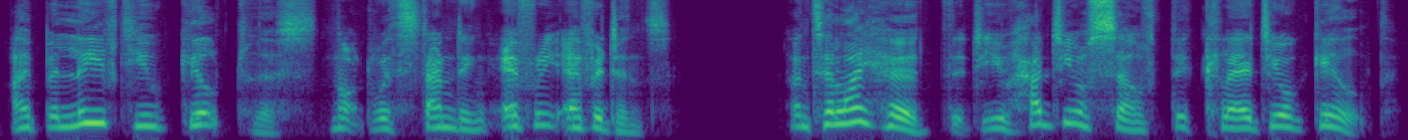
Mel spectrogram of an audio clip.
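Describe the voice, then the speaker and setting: A man voicing a tender, distressed young gentlewoman in an audiobook, speaking in an imploring, emotional and earnest way. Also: sits high, very animated, moderate pace, husky, no echo, clean studio sound, pitched above the performer's own voice, exaggerated voice. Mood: gentle, earnest. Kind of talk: dramatic audiobook character reading.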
